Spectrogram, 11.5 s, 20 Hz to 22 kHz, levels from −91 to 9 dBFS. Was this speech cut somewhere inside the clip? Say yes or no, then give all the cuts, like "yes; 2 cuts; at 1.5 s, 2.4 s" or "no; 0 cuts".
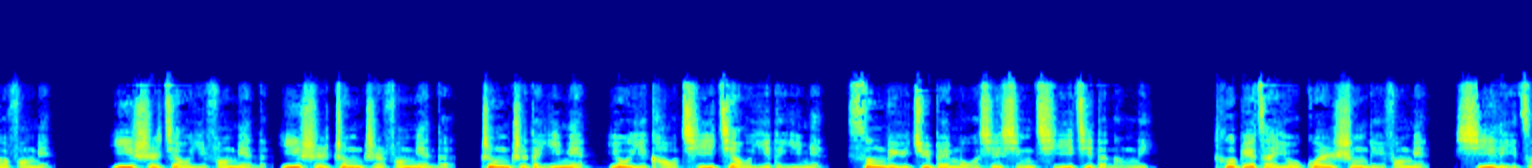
yes; 2 cuts; at 2.1 s, 6.3 s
